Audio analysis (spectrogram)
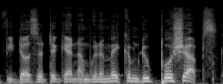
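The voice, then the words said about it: Poor Arnold Schwarzenegger impression. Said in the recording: “That was the worst Arnold impression I've ever heard.”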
